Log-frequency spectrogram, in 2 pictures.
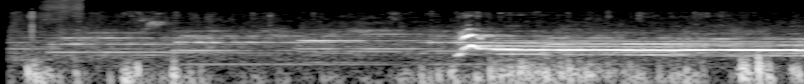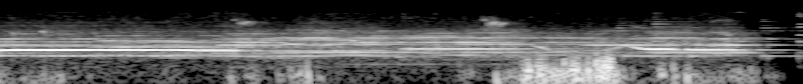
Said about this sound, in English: But first, when I was at Gillian O'Sullivan's farm yesterday, as the church bells rang out at noon, her dog Lacey decided to howl along.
